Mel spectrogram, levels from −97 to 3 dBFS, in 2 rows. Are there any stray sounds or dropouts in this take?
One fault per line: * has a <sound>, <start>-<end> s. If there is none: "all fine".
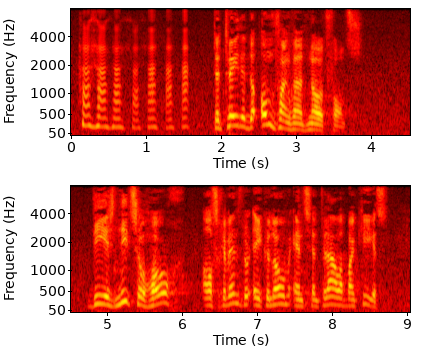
* has a laugh, 0.1-1.6 s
